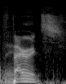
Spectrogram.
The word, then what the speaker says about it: Ferentz: Oh, Ferentz.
